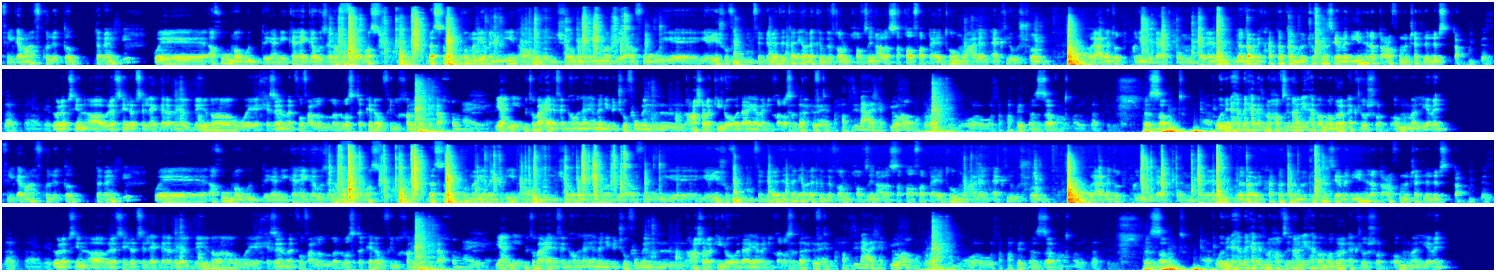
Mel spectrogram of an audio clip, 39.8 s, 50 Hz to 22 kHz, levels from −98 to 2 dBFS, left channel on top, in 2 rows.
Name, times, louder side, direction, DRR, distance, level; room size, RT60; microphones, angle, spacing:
voice 1, 0.0-1.6 2.0-5.1 5.7-14.0 14.5-19.5 20.6-26.1 26.5-30.6 31.9-32.1 33.6-34.0 35.1-35.5 36.1-39.1, left 4 dB, 75° left, 0.6 m, -40 dB
voice 2, 1.3-1.7 5.3-5.5 14.2-14.6 15.8-15.9 19.7-20.6 26.0-26.4 30.4-34.8 35.9-36.1, left 1 dB, 25° left, 0.5 m, -46 dB
sound 1, 4.3-9.0 9.8-11.1 12.8-13.1 13.6-13.9 14.2-14.8 15.0-16.6 17.2-17.7, right 3 dB, 35° right, 0.3 m, -31 dB
sound 2, 19.5-19.6 21.3-21.4 21.8-21.9 22.2-22.8 23.3-23.4 24.0-24.1 24.5-24.8 25.2-26.3 28.4-29.1 31.8-32.9 33.3-33.5 34.8-36.1, equal, 5° left, 0.8 m, -30 dB
2.4 x 2.2 x 2.4 m
head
